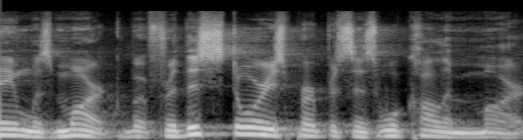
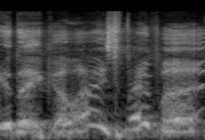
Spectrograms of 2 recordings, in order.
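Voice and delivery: near-whispered, hushed, pleading tone, holding back tears; 15 dB quieter than usual. Retelling asking the art teacher to ice a foot: retelling holding back tears. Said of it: "I'm trying not to cry".

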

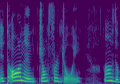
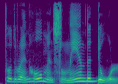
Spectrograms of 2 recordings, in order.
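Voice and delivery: ordinary delivery

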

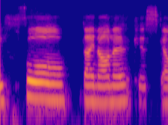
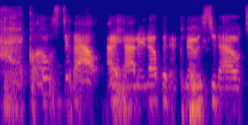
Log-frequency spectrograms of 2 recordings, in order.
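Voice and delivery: breathy, whispered goblin-type creature voice; 4 dB quieter than usual. Talking about a dragon he'll save for an episode, in a goblin voice. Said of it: "ignore my goblin voice".

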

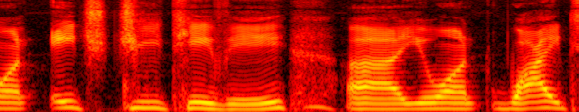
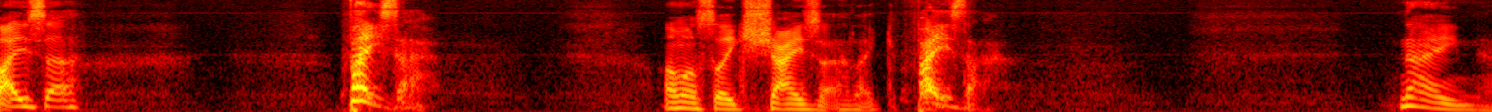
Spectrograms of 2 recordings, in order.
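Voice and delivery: terrible, bad put-on German accent. Speaker riffs on how vaccine names sound, saying them in a terrible German accent. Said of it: "That was a terrible German".

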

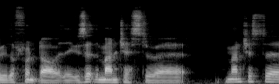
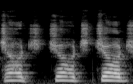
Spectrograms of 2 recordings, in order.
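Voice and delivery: mock, high-pitched screaming; 10 semitones higher than usual. Retelling a man's reaction when the speaker stood up: imitating someone screaming. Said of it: "he just started screaming".

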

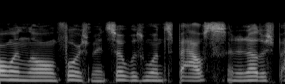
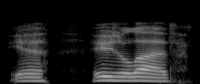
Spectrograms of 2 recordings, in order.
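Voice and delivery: flat voice with no emotion. [name] announces as Gage's brother Grayson comes through the door; flat, emotionless voice. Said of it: "no emotion in his voice".

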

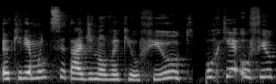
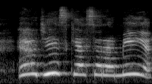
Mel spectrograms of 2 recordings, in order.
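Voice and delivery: high, victorious, triumphant shout; 7 semitones higher, 8 dB louder than usual. Recounting a funny scene where he unlocked the padlock: retelling a shout. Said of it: "ele começou a gritar".

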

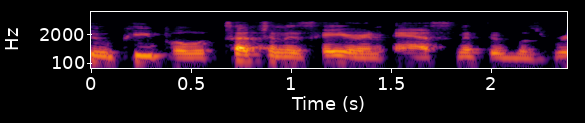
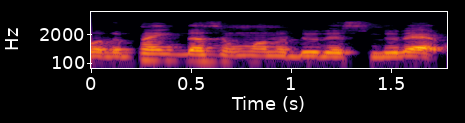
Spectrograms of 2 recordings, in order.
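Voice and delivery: normal talking voice

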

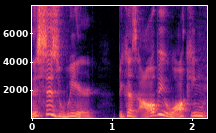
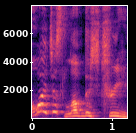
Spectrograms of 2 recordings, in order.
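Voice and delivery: put-on cutesy, sweet little old lady voice; 4 semitones higher than usual. Retelling what an old lady on the street said: imitating a cute old lady. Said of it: "the cutest old lady you've ever seen".

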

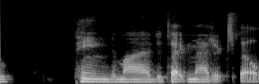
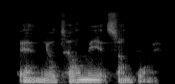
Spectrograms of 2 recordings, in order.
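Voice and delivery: quiet, hushed, under-the-breath voice; 3 semitones lower, 6 dB quieter than usual. Leaning back to quietly confide in a companion named Slate: speaking real quietly. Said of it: "kinda real quietly just be like".

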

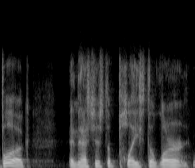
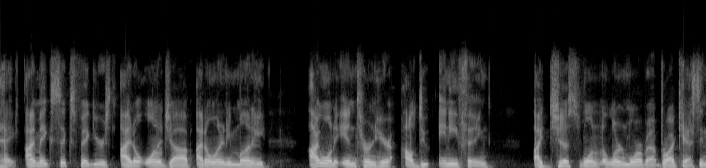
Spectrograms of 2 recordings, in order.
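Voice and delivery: usual speaking voice

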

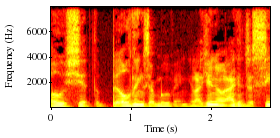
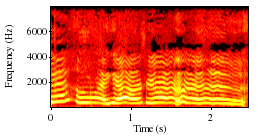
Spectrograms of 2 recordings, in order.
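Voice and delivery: very high, slow, fussy freaking-out lady voice. Retelling how older ladies on a train reacted: imitating ladies freaking out. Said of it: "they just start freaking out".

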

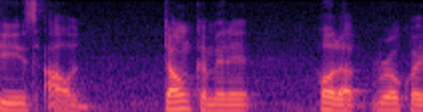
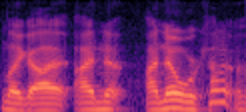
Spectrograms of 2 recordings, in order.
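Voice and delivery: voice cracking, slower pace. Agreeing with the other speaker during a burger debate, voice cracking. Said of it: "my voice just cracked so bad".

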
